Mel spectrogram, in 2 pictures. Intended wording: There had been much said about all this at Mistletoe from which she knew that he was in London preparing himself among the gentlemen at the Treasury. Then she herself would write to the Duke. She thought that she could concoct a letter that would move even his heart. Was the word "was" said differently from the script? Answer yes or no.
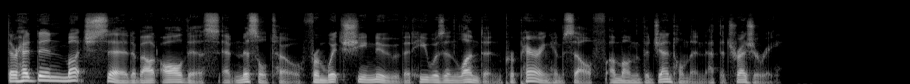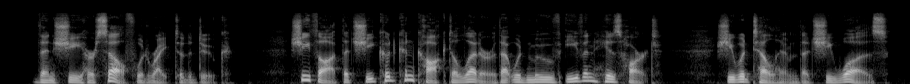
no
